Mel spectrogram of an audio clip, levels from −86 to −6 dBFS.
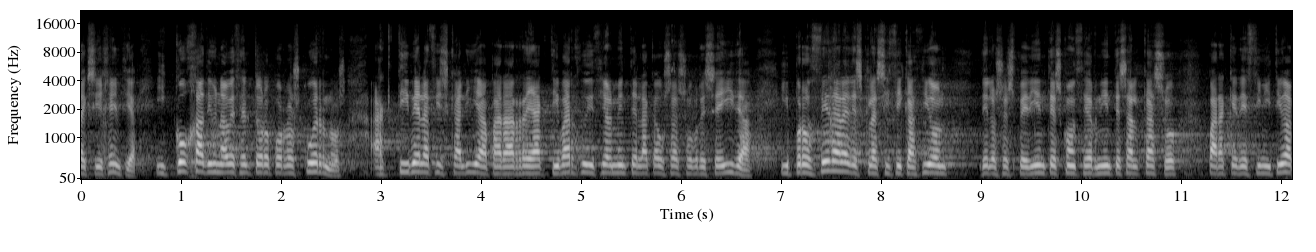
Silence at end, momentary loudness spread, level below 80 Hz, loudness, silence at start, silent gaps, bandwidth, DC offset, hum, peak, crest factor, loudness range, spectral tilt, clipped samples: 0 s; 9 LU; -78 dBFS; -33 LUFS; 0 s; none; 17.5 kHz; under 0.1%; none; -14 dBFS; 18 dB; 1 LU; -3.5 dB/octave; under 0.1%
